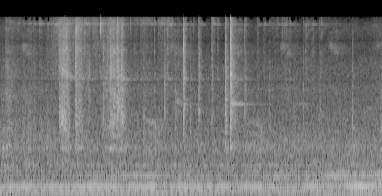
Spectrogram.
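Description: A steady low mechanical hum, like an idling engine. Over it come three short knocks in the first few seconds as a wooden dip rod is worked in the neck of an underground petrol tank.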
